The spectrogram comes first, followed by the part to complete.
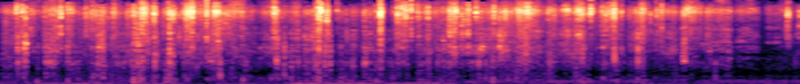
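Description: Cardboard box and plastic packaging being handled and rummaged through, an irregular run of rustles, crinkles and small knocks.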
